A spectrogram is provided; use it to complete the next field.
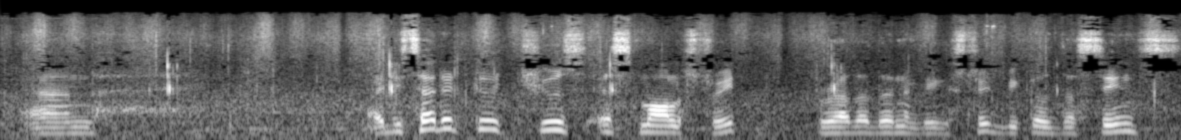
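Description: With noticeable background noise, a man speaks at a fairly slow pace in a dry sound with no echo. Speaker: walking tour vlogger. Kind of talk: casual vlog narration. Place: street. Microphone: phone near.

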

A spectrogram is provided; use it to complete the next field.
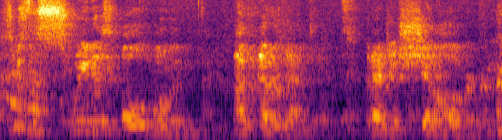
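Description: With audible room echo and noticeable background noise, a high-pitched man speaks at a moderate pace with lively intonation. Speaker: stand-up comedian. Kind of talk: stand-up comedy set. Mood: mock anger, profane. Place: stage.

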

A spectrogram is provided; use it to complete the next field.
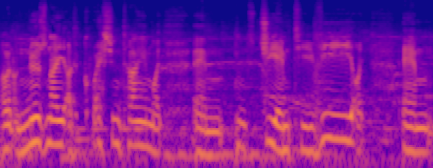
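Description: With a Scottish accent and an enthusiastic tone, a man speaks at a fairly slow pace in a fairly high voice with ordinary pitch variation. Long, frequent pauses break his speech over light background noise. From Edinburgh, Scotland. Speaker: motivational speaker. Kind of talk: interview answer. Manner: casual, enthusiastic. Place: bar.

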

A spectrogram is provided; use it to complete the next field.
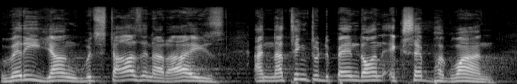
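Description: Bright and sharp in tone, a man's high voice carries ordinary pitch variation. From India, Indore. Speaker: lecturer and spiritual speaker. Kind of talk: speech to an audience. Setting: hall with audience.

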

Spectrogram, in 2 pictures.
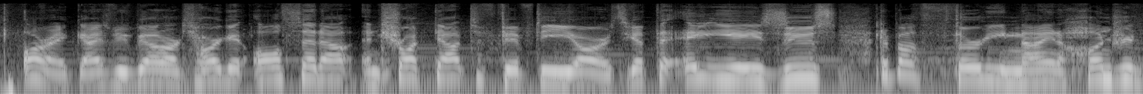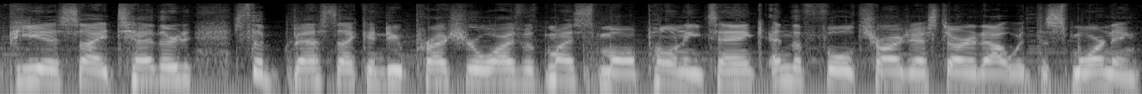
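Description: Faint music sits behind this dry, echo-free recording, where the speaker moves at a fairly quick pace with hardly any pauses and ordinary pitch variation. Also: man, high pitch for a man. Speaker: airgun channel host. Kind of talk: casual vlog commentary. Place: open country. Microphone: camera far.

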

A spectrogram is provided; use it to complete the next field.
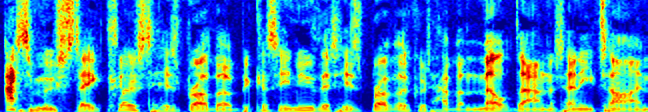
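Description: With ordinary pitch variation, this is a natural reading voice.

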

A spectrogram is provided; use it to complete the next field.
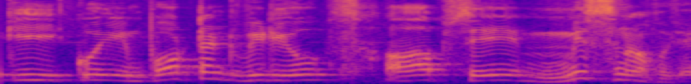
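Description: Fairly slow speech with ordinary pitch variation. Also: man. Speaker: trainer. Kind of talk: lecture. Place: studio. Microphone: lapel.

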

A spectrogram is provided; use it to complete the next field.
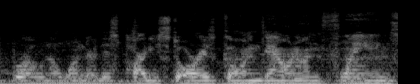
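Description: A man's voice with audible room echo and faint music in the background. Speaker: comedic shopper vlogger. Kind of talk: casual vlog chat. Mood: mock outraged complaining. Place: shop. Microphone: phone near.

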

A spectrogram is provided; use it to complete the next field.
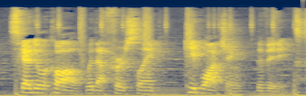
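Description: Over clear background music and audible room echo, a man speaks at a very fast pace. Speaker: e-commerce coach. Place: home room.

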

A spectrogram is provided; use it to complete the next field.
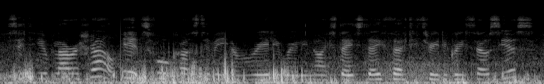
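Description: There is loud background noise. A woman talks at a moderate pace. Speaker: travel vlogger. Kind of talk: casual vlog narration.

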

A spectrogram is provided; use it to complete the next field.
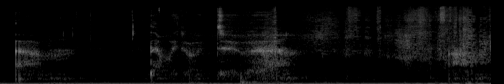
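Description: A man whispering. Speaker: ASMR roleplay caretaker. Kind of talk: ASMR roleplay, soft helper talking to the listener. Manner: soft-spoken, hesitant, with filler words. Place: home room.

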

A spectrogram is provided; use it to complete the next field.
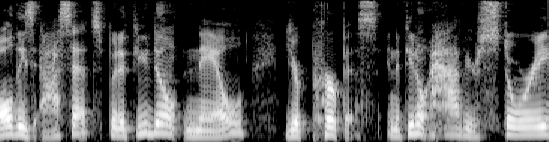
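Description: Over a quiet background, a man talks at a moderate pace with ordinary pitch variation. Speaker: business coach show host. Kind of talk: presenter monologue to camera. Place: studio. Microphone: lapel.

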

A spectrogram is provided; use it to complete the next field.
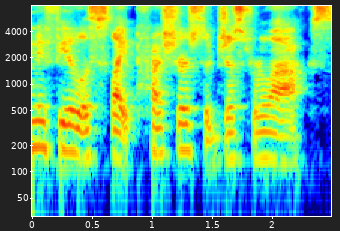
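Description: This is a put-on character voice with a growl, set at a middle pitch. It moves at a moderate pace. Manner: growling.

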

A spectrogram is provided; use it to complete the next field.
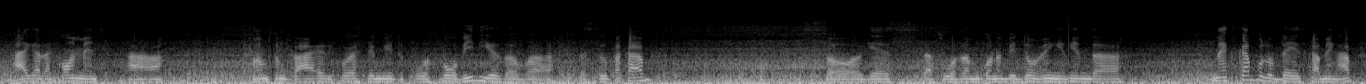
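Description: Moderate pace with long, frequent pauses, dry sound without echo, and loud background noise. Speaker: motovlogger rider. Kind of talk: casual vlog chat. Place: motorbike. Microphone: helmet.

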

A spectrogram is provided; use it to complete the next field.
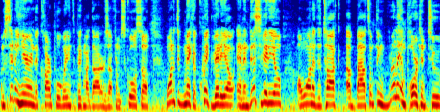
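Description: A man talks at a fairly quick pace with a high pitch and ordinary pitch variation, the sound dry with no echo and light background noise. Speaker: fitness coach. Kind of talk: casual vlog chat. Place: car. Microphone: phone near.

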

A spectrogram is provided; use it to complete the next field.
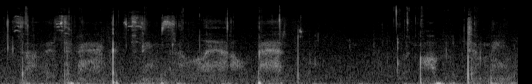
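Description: A woman whispers at a very slow pace. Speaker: ASMR content creator. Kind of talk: ASMR whispered reading of facts. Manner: whispered. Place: home room. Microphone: phone near.

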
